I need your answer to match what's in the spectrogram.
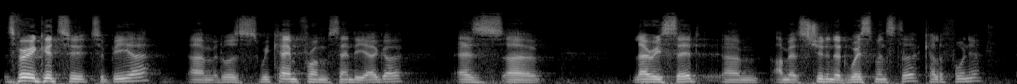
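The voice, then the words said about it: South African accent. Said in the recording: “I'm from South Africa. Hopefully you'll understand everything that I'm saying with my accent. It is quite different”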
